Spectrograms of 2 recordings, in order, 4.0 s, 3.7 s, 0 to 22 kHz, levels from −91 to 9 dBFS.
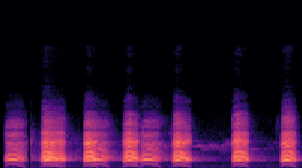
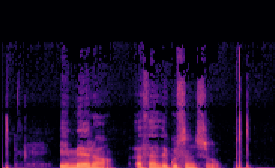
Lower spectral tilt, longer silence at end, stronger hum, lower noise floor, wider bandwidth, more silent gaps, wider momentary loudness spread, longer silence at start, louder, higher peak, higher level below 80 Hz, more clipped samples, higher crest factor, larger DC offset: second, 5.5 dB/octave vs -6.5 dB/octave; second, 0.05 s vs 0.35 s; neither; about the same, -51 dBFS vs -53 dBFS; second, 9.6 kHz vs 16 kHz; first, 0.37-0.41 s vs none; second, 7 LU vs 15 LU; about the same, 0.05 s vs 0.05 s; about the same, -18 LUFS vs -20 LUFS; about the same, -4 dBFS vs -2 dBFS; second, -90 dBFS vs -46 dBFS; neither; about the same, 16 dB vs 18 dB; neither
